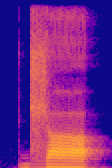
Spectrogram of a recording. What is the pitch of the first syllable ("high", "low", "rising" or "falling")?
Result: low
